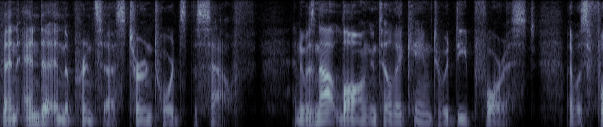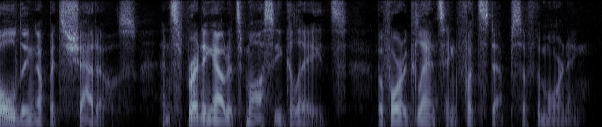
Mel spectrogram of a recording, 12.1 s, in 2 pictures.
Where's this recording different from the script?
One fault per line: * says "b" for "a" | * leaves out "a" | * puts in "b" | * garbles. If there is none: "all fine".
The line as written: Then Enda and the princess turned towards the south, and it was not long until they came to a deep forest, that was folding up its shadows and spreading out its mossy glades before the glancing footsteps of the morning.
* says "a" for "the"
